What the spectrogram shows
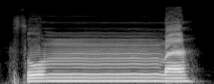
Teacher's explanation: Pada lafal summa ditahan dulu. Lafal mimnya ditahan. Jangan langsung dilepaskan.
